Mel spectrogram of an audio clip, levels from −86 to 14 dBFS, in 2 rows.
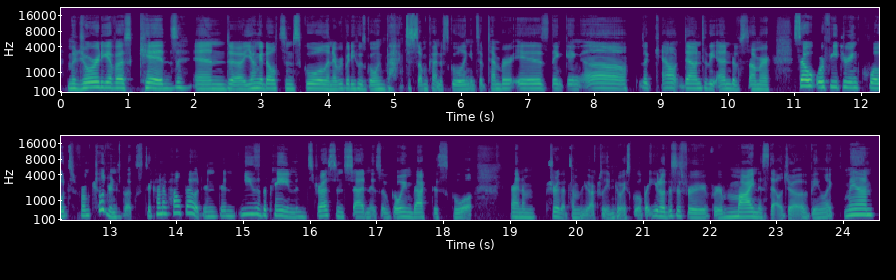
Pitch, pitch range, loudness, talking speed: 185 Hz, 170-210 Hz, -29 LUFS, 200 wpm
